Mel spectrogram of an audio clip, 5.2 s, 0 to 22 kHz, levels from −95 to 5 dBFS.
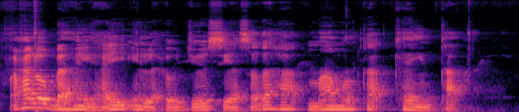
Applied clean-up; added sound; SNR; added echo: none; none; none; reverberation time 0.3 s.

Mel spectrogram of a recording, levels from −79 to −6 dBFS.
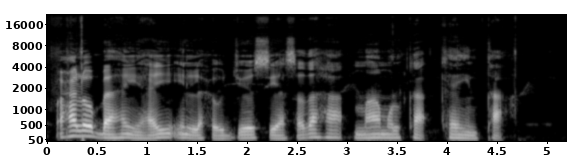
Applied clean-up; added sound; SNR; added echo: none; none; none; none.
